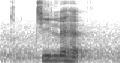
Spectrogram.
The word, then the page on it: Chiilehet: Ishir Chamacoco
